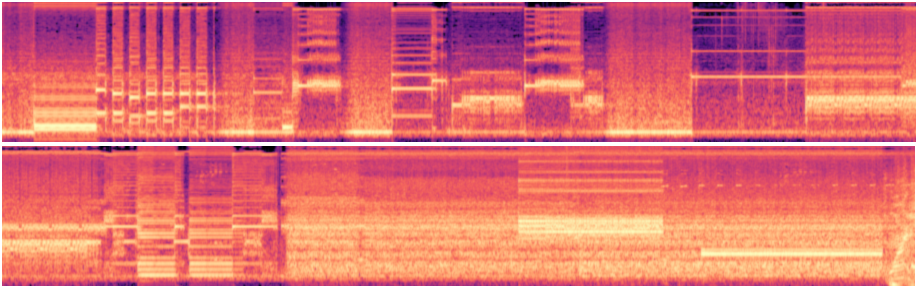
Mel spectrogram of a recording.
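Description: Dial-up modem connection sound used as a sample in a techno track's breakdown: a quick run of dialling-style tones, a steady high answer tone, then screeching, hissing handshake noise with chirping tones.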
